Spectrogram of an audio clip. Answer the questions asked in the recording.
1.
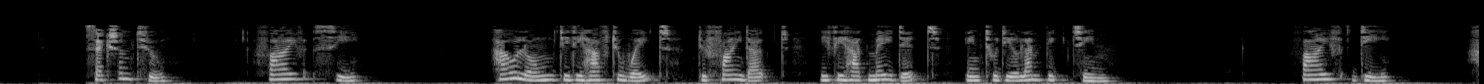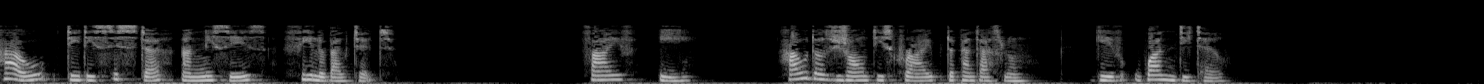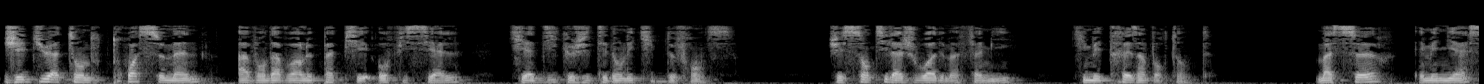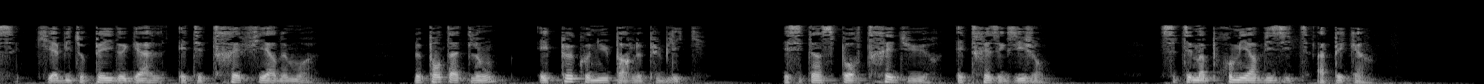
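3 weeks
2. Very proud
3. Little known by the public; very hard and demanding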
